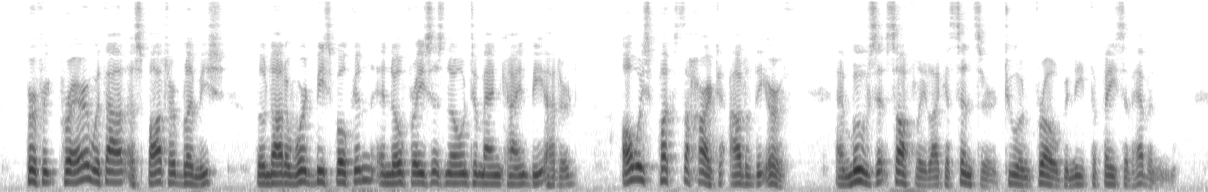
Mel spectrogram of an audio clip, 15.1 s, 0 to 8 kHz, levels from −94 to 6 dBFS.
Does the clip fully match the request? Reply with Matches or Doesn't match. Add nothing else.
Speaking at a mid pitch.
Matches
